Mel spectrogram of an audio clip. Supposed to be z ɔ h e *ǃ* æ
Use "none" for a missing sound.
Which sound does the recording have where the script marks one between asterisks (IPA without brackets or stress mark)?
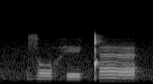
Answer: ǃ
